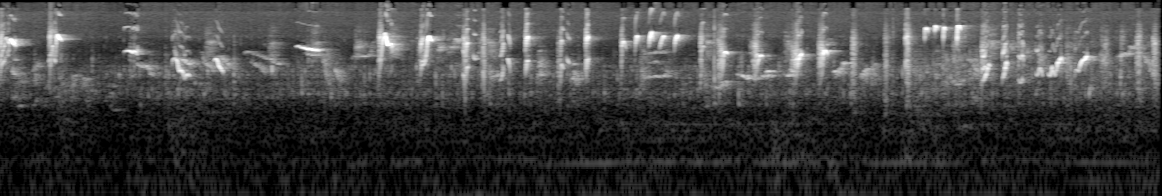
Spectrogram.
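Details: Olive-backed sunbird (konin) song used as a lure so a caged bird responds and sings, recorded on a phone: a continuous stream of very high, sharp twitters and slurred chips, growing busier toward the end.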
